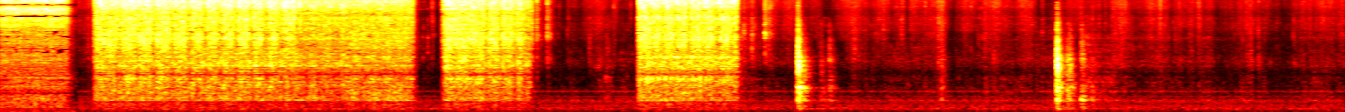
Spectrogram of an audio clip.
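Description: Aerosol can of green temporary hair-colour spray hissing in bursts: a short one, a long spray of about three seconds, then two of about a second each. Two sharp clicks follow in the second half.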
